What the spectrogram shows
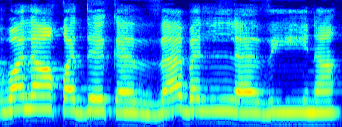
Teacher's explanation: اچھا، یہاں ہم نے پڑھا وَلَقَدْ كَذَّبَ الَّذِينَ، قاف کو موٹا پڑھیں گے، دال کے ساتھ ملائیں گے. دال یہاں پر ساکن ہے تو ہم نے اس کے اوپر قلقلہ ادا کرنا ہے کیونکہ یہ حروف قلقلہ میں شامل ہے.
